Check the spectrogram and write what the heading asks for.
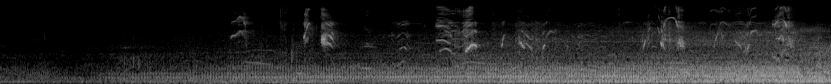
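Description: Macaque monkeys giving short, high-pitched squeaks, several in quick succession from about two seconds in. Under them a motorcycle engine approaches, growing steadily louder.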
